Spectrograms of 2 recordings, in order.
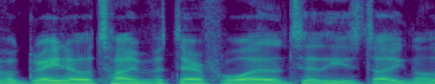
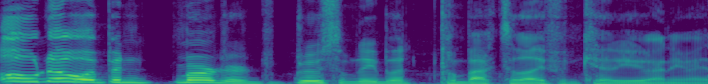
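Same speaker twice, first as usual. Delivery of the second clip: put-on smug tone. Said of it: "It has to be very much like".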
